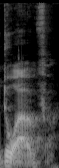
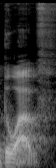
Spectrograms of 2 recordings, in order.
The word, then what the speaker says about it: doivent: Ils doivent. Ils doivent. Elles doivent. Elles doivent. Ils ne doivent pas. And elles ne doivent pas. The last thing you're pronouncing is the V. The ENT is silent.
